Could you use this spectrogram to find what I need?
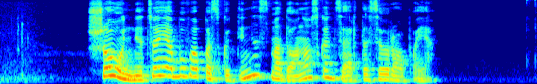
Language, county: Lithuanian, Kaunas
